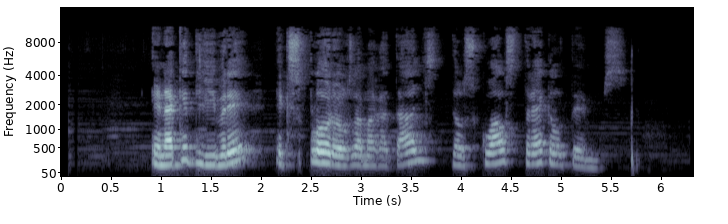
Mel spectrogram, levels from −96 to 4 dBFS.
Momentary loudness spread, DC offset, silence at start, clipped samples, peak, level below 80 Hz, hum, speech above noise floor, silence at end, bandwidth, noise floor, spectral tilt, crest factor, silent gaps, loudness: 18 LU; under 0.1%; 0.9 s; under 0.1%; -8 dBFS; -82 dBFS; none; 47 dB; 0.7 s; 11.5 kHz; -76 dBFS; -4 dB/octave; 22 dB; none; -29 LUFS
